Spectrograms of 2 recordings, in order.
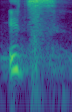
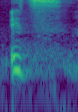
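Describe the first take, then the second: The two takes are said the same way.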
